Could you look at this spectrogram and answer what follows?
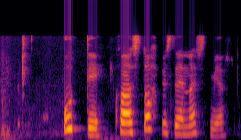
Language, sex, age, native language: Icelandic, female, 14, Icelandic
